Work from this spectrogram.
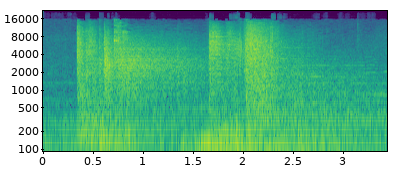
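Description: Missiles detonate in Batman: The Enemy Within, two heavy booming blasts in quick succession with a rumbling low roar and crackling debris that linger and fade.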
